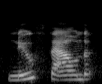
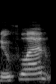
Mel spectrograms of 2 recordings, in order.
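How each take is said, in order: First: The d sounds are pronounced in the word. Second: The d sounds are dropped from the word. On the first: This is how outsiders say it. The speaker calls it wrong. "I gotta pronounce it properly" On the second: This is how locals say it. The speaker calls it right. "We say it Newfoundland. We don't say the D's at all"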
